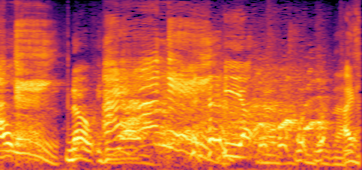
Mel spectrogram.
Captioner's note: laughter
